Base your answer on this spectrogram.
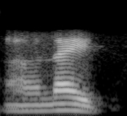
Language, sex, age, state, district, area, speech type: Marathi, female, 45-60, Maharashtra, Nagpur, urban, conversation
